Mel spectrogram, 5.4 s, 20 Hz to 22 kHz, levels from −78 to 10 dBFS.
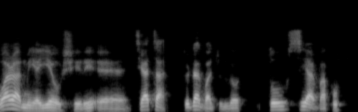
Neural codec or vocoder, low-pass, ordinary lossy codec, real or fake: codec, 16 kHz, 1 kbps, X-Codec, WavLM features, trained on Multilingual LibriSpeech; 7.2 kHz; none; fake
